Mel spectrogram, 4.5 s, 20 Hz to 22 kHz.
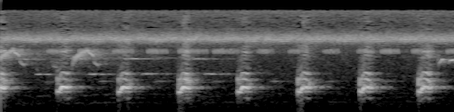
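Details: Hoarse, evenly spaced croaks from a female white-breasted waterhen, roughly one every 0.6 seconds, with a steady high insect whine and occasional thin whistled notes from another bird.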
